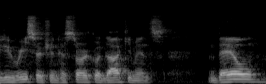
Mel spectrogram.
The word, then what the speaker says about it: Baal: So when you look up the seal of Baal on Google, whatever you have, it's a complete image, a complete seal of that.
